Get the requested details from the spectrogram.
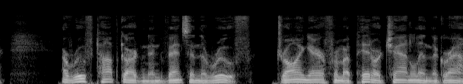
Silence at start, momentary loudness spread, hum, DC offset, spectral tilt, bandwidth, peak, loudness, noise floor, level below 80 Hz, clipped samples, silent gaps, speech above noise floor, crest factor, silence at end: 0.15 s; 4 LU; none; under 0.1%; -6.5 dB/octave; 10.5 kHz; -6 dBFS; -23 LUFS; -51 dBFS; -40 dBFS; under 0.1%; none; 29 dB; 16 dB; 0 s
